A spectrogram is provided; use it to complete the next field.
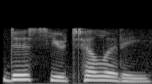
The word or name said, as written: disutility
